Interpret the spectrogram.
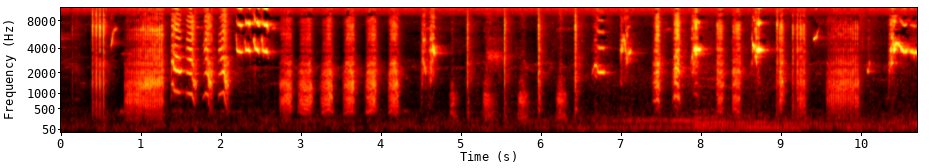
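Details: Young Javan myna in full, varied song: a long fast series of harsh clicking chatters, about three per second, broken by buzzy trills and a few high ringing whistles.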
